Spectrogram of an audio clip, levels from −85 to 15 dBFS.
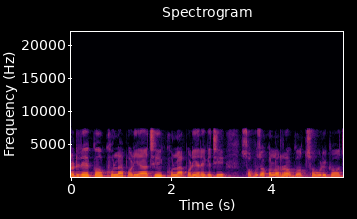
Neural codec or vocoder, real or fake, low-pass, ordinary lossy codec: none; real; 7.2 kHz; none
